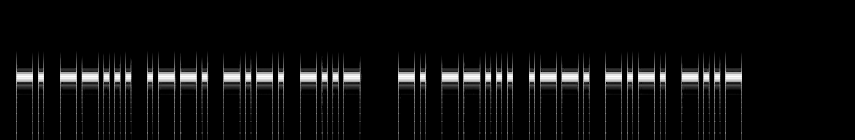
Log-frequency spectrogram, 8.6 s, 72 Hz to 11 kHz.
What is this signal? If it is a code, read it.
Morse code, heard as a keyed tone, about 22 wpm, 700 Hz. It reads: N7PCX N7PCX
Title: USA Call Signs Repeated 3x 22wpm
